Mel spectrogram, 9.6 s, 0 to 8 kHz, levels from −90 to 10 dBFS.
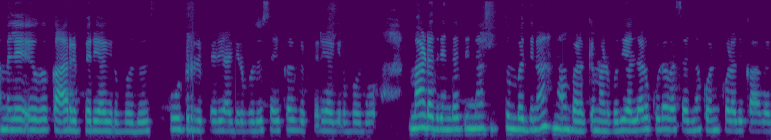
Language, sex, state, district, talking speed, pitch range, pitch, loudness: Kannada, female, Karnataka, Chamarajanagar, 145 wpm, 205-235 Hz, 215 Hz, -40 LUFS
